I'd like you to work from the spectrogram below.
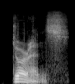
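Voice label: "durance", American English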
